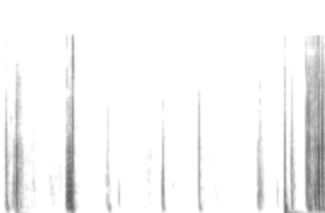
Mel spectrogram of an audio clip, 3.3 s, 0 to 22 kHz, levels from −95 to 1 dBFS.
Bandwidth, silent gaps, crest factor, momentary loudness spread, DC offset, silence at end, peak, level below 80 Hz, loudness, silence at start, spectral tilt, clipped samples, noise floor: 11 kHz; 0.41-0.46 s, 0.83-1.00 s, 1.13-1.42 s, 1.56-1.61 s, 1.77-1.93 s, 2.22-2.57 s, 2.70-2.76 s; 36 dB; 25 LU; under 0.1%; 0 s; -6 dBFS; -66 dBFS; -42 LUFS; 0.15 s; -4.5 dB/octave; under 0.1%; -55 dBFS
